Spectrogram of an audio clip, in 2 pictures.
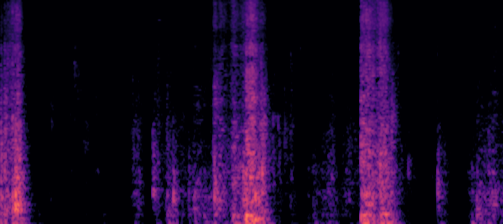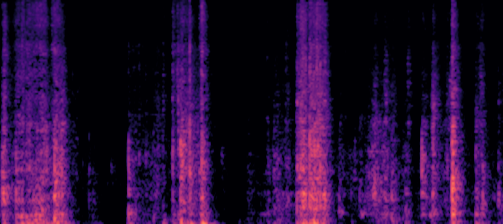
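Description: A dog tearing and chewing a cardboard box and the paper packed inside it, in irregular bursts of ripping and crunching with short pauses.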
